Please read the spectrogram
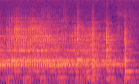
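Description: Live band music: a held, buzzy note takes over for about a second and a half, then the rhythmic plucked strings and hand drum come back in near the end.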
